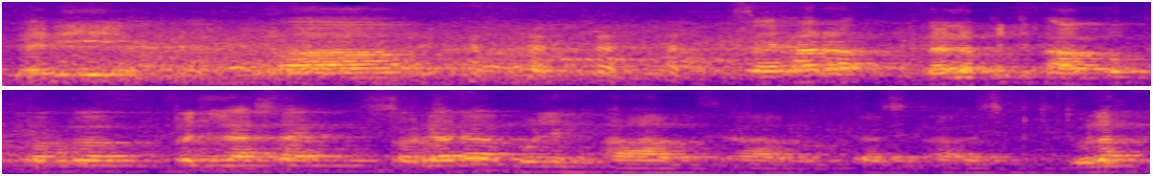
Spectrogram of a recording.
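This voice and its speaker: A man's voice: a little high, steady tone, moderate pace, pushed and bright, far from the mic, slight background noise. A young man from Penang with a Penang Malay accent moderating a student forum, hesitant with many fillers and light jokes. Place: large echoing hall. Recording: echoey hall, voice from afar.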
